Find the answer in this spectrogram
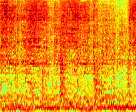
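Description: Hardcore band playing live: drum kit hitting steadily under dense, loud amplified guitars and bass, with no break.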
